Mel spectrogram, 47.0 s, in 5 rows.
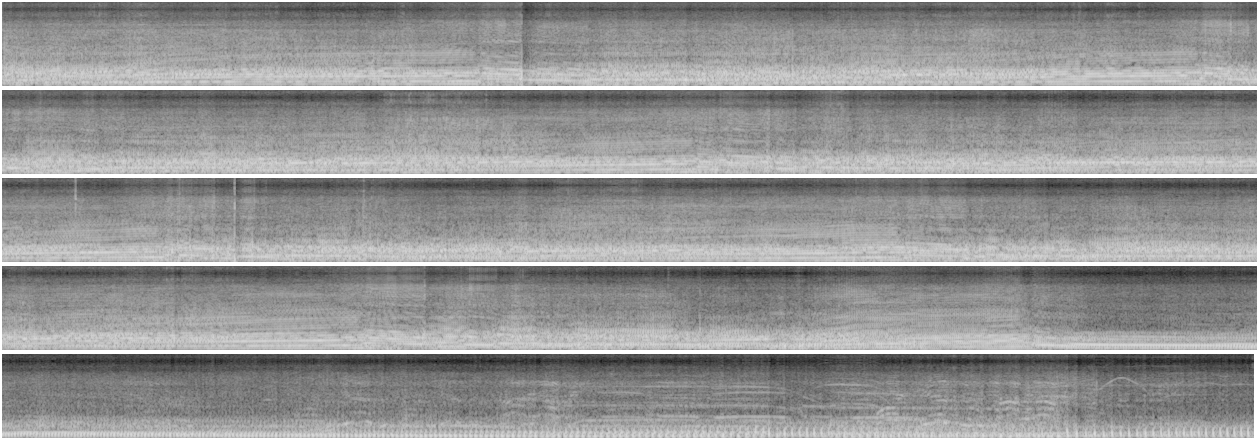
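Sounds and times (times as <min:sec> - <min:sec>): motorcycle engine racing: 0:00.0 - 0:47.0.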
